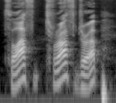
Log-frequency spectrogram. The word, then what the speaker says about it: Tafdrup: And then it's Tafdrup. – That's it. – T-A-F-D-R-U-P. So Tafdrup, whatever.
